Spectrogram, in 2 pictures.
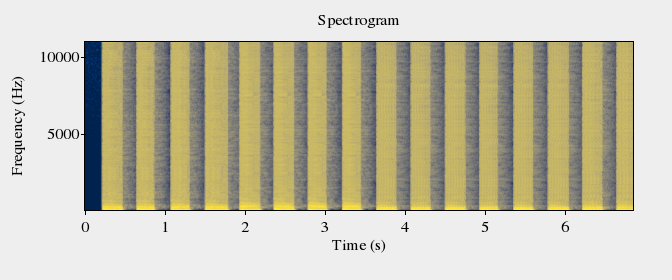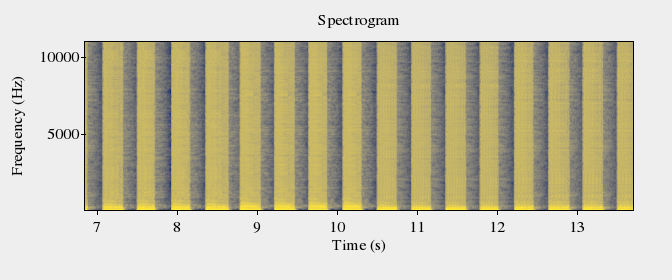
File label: Bass Mix, 140 BPM; Pitched; Vengeance Samples; Vocal-Hook Kits; Song Kit; Break The Walls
